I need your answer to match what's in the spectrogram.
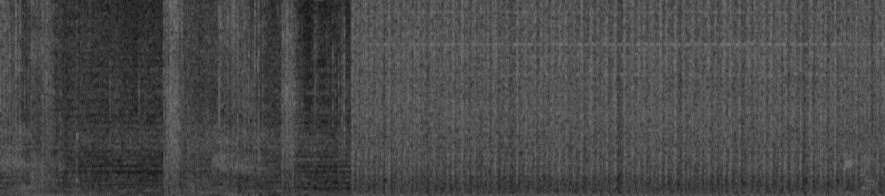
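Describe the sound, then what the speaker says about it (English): Rapid gunfire from the video game Cultic, dense sustained bursts of shots filling the whole stretch, loud and continuous after a brief lead-in with a short voice. "shooting him in the heart does more damage"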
